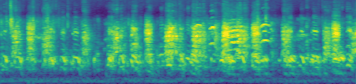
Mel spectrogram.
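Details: Farm-kept maskati chukar partridges, first- and second-cross breeding pairs, give a busy run of short, harsh, repeated notes. Several birds overlap in a steady, crowded chorus.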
